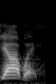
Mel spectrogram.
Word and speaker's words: Yahweh: It's pronounced Yahweh.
